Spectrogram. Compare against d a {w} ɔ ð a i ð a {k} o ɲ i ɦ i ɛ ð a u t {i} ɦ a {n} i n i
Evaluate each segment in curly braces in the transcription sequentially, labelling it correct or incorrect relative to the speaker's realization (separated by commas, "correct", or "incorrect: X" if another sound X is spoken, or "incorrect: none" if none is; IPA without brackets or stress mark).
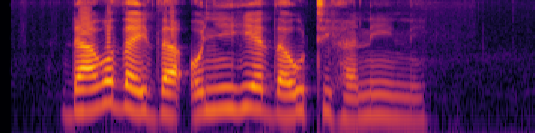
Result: incorrect: ɣ, incorrect: ʔ, correct, correct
